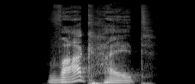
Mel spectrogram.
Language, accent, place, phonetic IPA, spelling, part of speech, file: German, Germany, Berlin, [ˈvaːkhaɪ̯t], Vagheit, noun, De-Vagheit.ogg
- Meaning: vagueness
